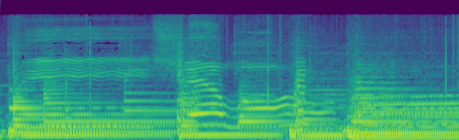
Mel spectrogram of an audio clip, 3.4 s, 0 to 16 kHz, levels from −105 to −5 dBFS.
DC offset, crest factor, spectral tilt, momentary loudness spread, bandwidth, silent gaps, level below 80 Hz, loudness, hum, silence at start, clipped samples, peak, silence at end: under 0.1%; 12 dB; -7 dB/octave; 5 LU; 11 kHz; none; -30 dBFS; -22 LUFS; none; 0 s; under 0.1%; -8 dBFS; 0 s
